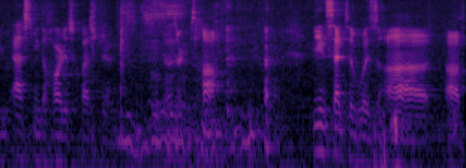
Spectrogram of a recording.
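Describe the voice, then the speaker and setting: A man's voice: lowish voice, a little slow. A man speaking as a film producer at a press conference, hesitant and jokey in his answers. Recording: noisy room ambience.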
